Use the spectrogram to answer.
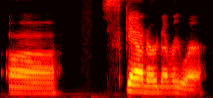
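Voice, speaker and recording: A woman's voice: fairly low pitch, a little slow, no room sound, clean studio sound. A middle-aged American woman from upstate New York, chatty and self-deprecating, telling stories casually as an interview guest. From upstate New York, United States. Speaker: interview guest, stand-up comedian and TV writer. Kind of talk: casual conversational storytelling.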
